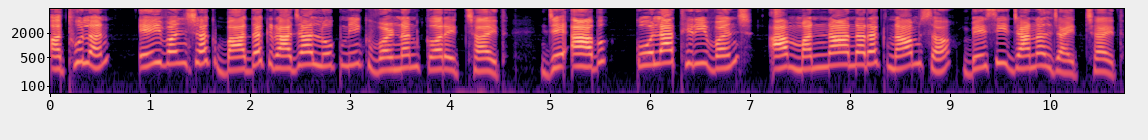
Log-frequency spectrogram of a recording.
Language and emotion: Maithili, neutral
